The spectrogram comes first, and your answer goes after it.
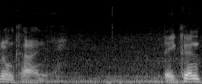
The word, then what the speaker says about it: Kanye: it in the rhine my name is kanye not kane everybody must pronounce it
